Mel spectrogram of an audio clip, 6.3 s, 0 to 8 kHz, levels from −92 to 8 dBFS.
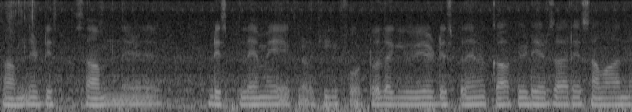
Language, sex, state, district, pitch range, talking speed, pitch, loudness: Hindi, male, Bihar, Bhagalpur, 130-140 Hz, 180 wpm, 135 Hz, -39 LUFS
